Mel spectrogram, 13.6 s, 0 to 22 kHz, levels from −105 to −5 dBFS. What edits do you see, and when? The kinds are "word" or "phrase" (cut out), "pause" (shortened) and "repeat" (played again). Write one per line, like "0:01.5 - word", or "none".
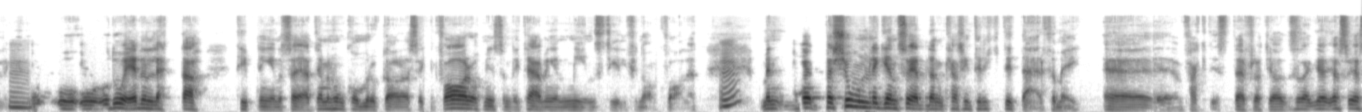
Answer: none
